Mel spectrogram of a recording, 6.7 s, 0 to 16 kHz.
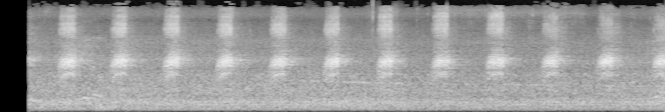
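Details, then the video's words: A mallard hen quacks steadily at Botany Pond, University of Chicago, on 8 March 2020, as mallards return to the pond. She gives about two loud nasal quacks a second in an even series over a soft background hum. "Quacking mallard hen"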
